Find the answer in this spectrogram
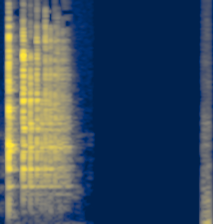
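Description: A sound effect of rapid metallic clinks with a ringing tone, starting abruptly with the loudest clink and dying away in under a second.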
